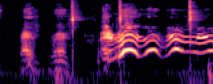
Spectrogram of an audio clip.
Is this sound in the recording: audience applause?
no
